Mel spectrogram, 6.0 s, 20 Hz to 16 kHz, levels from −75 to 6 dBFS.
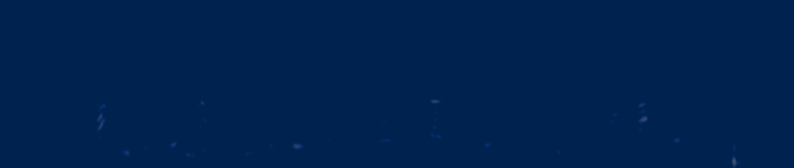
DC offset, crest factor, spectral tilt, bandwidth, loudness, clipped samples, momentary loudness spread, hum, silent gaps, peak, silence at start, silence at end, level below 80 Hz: under 0.1%; 24 dB; -4 dB/octave; 6.8 kHz; -67 LUFS; under 0.1%; 1 LU; none; none; -46 dBFS; 0.05 s; 0 s; under -90 dBFS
